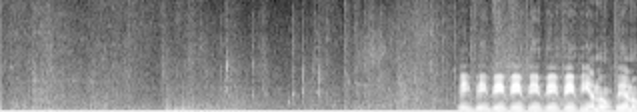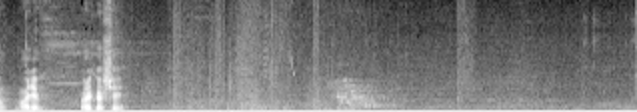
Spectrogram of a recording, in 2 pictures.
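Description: Spells and weapon hits crackle and whoosh in a fantasy game battle.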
